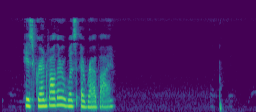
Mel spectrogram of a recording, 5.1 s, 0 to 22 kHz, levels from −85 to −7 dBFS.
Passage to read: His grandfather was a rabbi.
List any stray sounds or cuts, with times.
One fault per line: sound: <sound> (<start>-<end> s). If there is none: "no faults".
no faults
